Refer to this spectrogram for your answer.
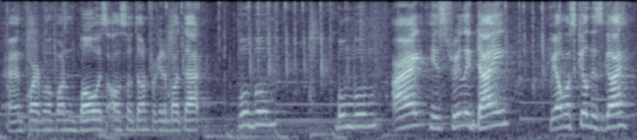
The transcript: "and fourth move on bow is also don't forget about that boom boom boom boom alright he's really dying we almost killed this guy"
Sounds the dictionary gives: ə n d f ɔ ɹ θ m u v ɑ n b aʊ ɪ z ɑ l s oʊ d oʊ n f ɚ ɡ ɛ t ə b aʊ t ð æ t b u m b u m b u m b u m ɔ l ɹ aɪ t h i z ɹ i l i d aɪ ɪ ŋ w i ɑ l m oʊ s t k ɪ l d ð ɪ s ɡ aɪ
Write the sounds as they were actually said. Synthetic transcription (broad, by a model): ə n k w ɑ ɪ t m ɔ f ɑ n b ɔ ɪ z ɑ l s oʊ d oʊ n f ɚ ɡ ɛ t ə b aʊ t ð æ t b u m b u m b u m b u m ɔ ɹ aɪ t h i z ɹ i l i d aɪ ɪ ŋ w i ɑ l m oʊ s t k ɪ l d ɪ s ɡ aɪ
